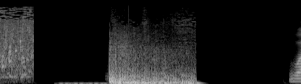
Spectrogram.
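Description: A ship crashes into an iceberg with a deep rumbling boom.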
